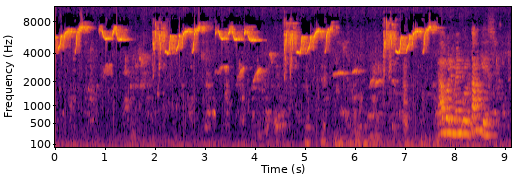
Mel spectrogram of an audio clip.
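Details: Brown-throated sunbird singing energetically, recorded as a tutor song for training other songbirds: high, bright phrases of stepped rising whistles repeated in bursts with short gaps, then a harsh, low buzzy rasp near the end.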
